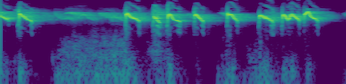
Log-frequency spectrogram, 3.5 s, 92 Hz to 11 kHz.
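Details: Kept Malaysian white-eye in Singapore, warm sunny weather, 20 March 2023, singing happily: a continuous high thin warble broken by quick down-slurred chirps, around ten sharp notes in under four seconds, with no other sound.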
